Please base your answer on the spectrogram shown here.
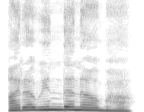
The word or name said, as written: ಅರವಿಂದನಾಭ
